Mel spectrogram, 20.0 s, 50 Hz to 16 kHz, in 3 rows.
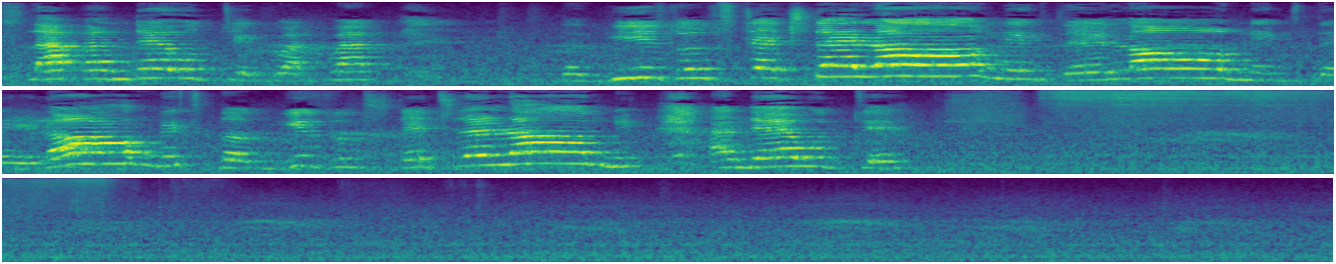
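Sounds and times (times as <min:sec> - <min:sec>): young girl singing: 0:00.0 - 0:11.4
soft hiss: 0:00.0 - 0:19.9.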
